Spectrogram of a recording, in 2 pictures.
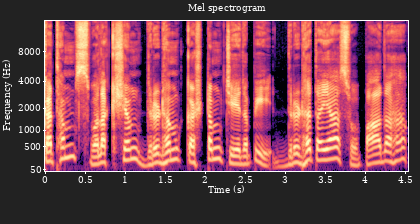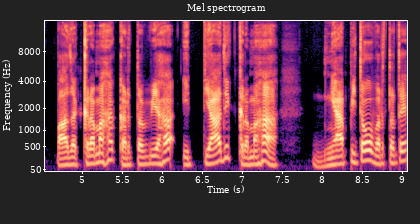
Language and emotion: Sanskrit, neutral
